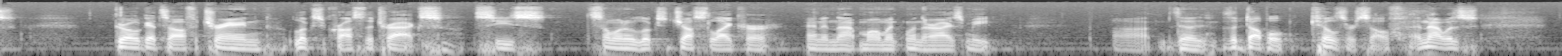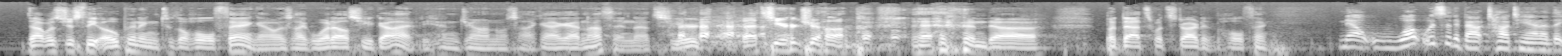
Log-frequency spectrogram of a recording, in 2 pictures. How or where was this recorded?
busy venue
